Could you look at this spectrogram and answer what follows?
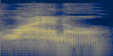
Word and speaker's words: Lionel: It's spelled like Lionel, like Lionel Richie, but it's pronounced Lionel.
